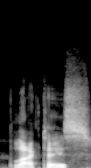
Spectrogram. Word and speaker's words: lactase: lactase? Lactase. Okay. Yeah, like lactose, but lactase.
